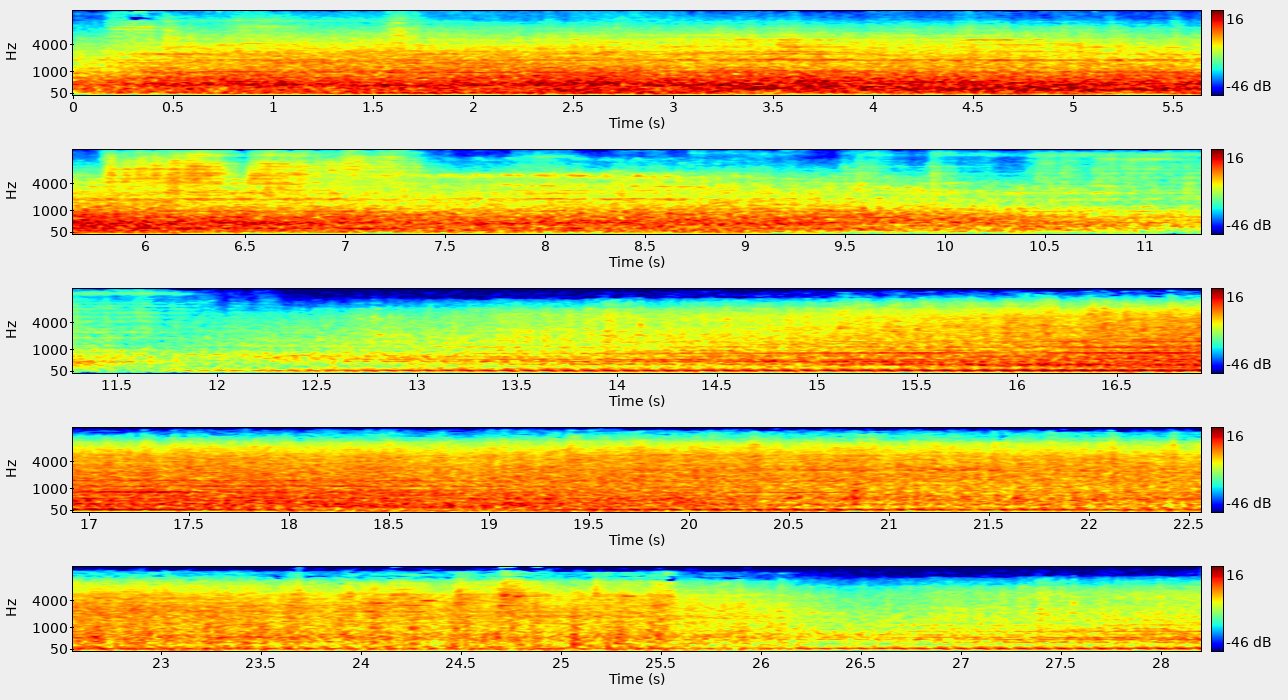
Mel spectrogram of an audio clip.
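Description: Train rolling on rails, its wheels clickety-clacking over the rail joints. The sound fades away near the middle, and a second train comes in with a steady, pulsing low rumble.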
